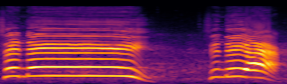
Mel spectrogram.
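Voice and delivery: high, drawn-out shout; calling out. Acted. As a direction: holler the name long and high to summon someone. Gọi lớn tìm Cindy. (gọi to, cao giọng kéo dài)

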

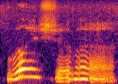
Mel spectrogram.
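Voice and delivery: very slow, drowsy mumble from bed; barely awake, dragging the words; half asleep. A narrator's reading. Phyllis woken by her sister pulling her hair, half asleep and slow. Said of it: "still almost wholly asleep".

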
